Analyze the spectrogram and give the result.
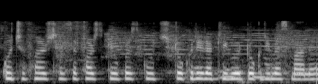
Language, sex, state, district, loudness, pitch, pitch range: Hindi, female, Himachal Pradesh, Shimla, -15 LUFS, 260 Hz, 255-265 Hz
